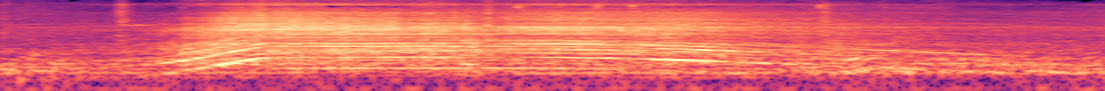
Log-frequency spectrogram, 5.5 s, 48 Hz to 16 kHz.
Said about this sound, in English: There is a gas pedal on the floor. There's a tachometer that tells you the RPM, and whichever car you choose, of course I've gone for the 911 GT3 RS.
